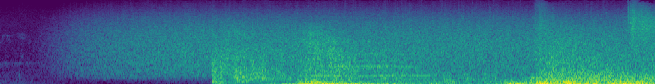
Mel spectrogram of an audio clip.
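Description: Rain-and-thunder sound effect: steady rain fading in and building, with a deep thunder rumble breaking in about three seconds in and swelling again near the end, and a brief whoosh at the very end.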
